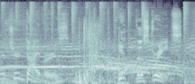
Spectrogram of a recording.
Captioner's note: people shouting; body thumps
